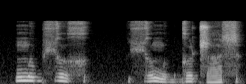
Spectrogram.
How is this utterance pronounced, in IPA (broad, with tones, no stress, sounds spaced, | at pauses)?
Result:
m ɵ˥ b ç ɵ˥˨ x | ç ɵ˧˥˧ m ɵ˨ b ɡ ɵ˥˨ ʈ͡ʂ a˨˦ ɬ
